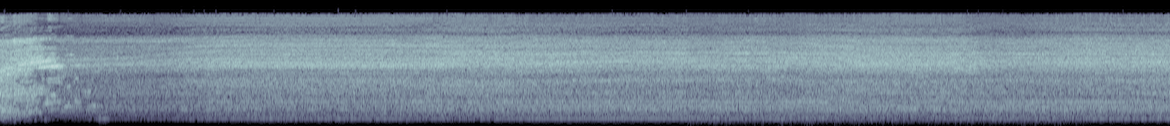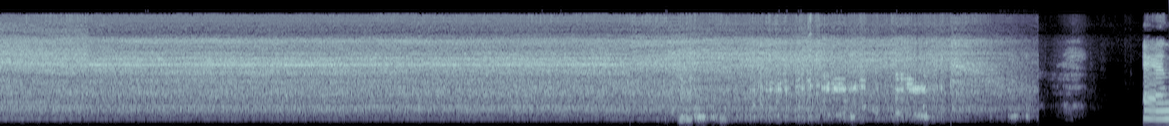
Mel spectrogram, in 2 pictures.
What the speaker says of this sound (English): Still beating with the mixer,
